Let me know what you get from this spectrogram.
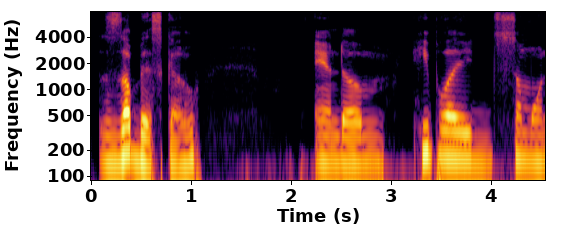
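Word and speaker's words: Zbyszko: and I played Larry Sisco sorry I pronounced his name wrong it's abisco and um he played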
